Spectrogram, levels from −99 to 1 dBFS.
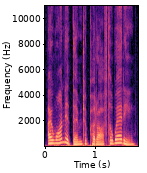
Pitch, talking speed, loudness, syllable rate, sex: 225 Hz, 255 wpm, -15 LUFS, 5.7 syllables/s, female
